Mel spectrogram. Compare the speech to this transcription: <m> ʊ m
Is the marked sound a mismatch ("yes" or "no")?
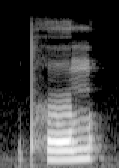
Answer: yes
